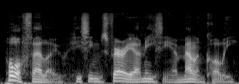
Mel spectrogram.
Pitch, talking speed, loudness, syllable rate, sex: 120 Hz, 200 wpm, -21 LUFS, 6.7 syllables/s, male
